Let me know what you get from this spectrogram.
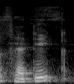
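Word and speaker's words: fatigue: উচ্চারণটা হচ্ছে ফ্যাটিক।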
